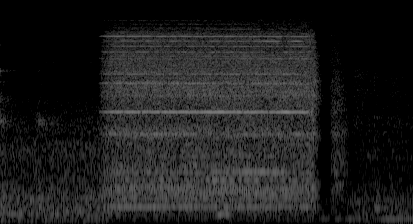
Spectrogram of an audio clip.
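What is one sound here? A lathe motor whirs steadily.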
